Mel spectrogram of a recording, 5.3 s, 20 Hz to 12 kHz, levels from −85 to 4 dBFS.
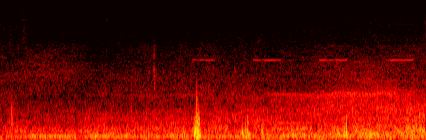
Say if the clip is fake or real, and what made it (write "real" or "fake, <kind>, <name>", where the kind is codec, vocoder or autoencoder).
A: fake, vocoder, BigVGAN v2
